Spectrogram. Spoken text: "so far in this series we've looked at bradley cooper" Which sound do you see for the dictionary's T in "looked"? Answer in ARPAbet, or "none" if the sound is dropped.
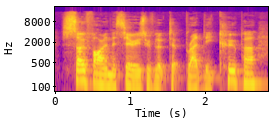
T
